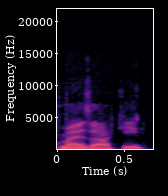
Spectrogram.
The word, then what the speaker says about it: Miyazaki: Zatanna typed it out phonetically for me. It's Ghibli. The Ghibli studio. Prince, it's Miyazaki. Says Mike Stewart. It's Miyazaki.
